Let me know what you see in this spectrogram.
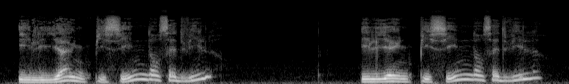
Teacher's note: don't forget to raise your voice at the end because it's a question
